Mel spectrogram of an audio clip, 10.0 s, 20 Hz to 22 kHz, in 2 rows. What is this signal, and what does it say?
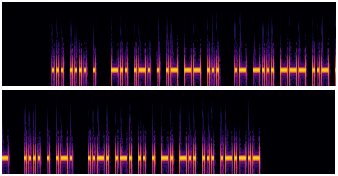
Morse code, heard as a keyed tone, about 34 wpm, 700 Hz. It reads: SHE DREAMS ABOUT HER FRIENDS.
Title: Easy Phrases 35wpm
